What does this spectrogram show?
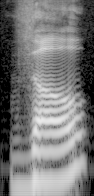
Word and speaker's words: though: of the words thought though throughout t-h-o-u-g-h-t thought it's an aw thought thought though it's a long o though though and throughout it's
